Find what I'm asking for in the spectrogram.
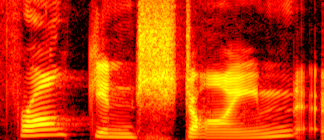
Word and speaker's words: Frankenstein: So therefore, Frankenstein, I don't know if I'm pronouncing anything right. – No, you're nailing it.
